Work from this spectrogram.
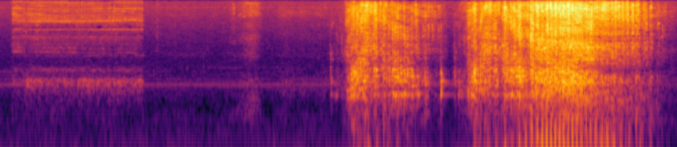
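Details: Garage-sale gas edger, choke on, after a carb-cleaner attempt: two pull-starts give a quick chuffing that never catches into a steady run. It cranks but won't start, and the carburetor is then removed for cleaning.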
